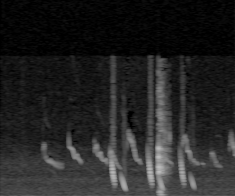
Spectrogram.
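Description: Small birds chirping: a run of short, high chirps that each slide downward, with four quick, steeply falling whistles in the second half.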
